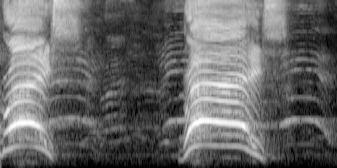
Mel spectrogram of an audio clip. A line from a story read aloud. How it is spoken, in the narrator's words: you just yell out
